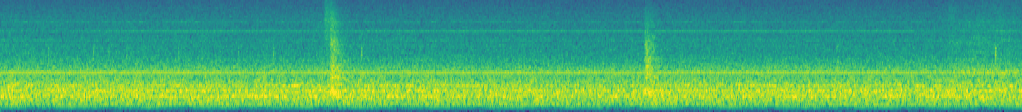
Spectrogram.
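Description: Steady, low room tone: an even hiss with a faint fixed hum. There is a faint tick about three seconds in and another a little after six seconds.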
